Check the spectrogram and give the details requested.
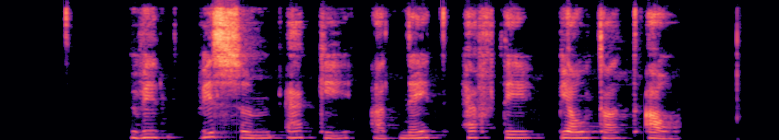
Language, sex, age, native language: Icelandic, female, 40-49, Filipino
